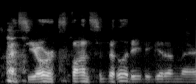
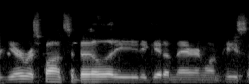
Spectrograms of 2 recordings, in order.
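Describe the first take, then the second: First: "your" hit harder and held, with a laugh; stress on your. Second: Said in the usual way. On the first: Retold or imitated. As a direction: lean on "your" to push the blame back. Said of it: "I'm like". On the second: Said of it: "They're like".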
